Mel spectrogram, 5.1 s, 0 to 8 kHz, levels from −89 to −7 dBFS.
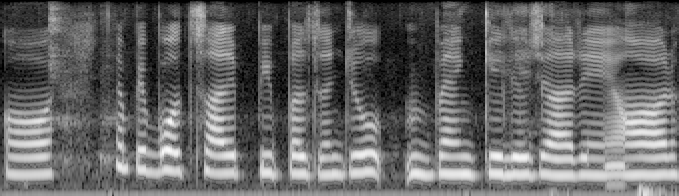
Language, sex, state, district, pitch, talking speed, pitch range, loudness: Hindi, male, Himachal Pradesh, Shimla, 235 Hz, 175 wpm, 225-250 Hz, -18 LUFS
